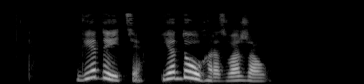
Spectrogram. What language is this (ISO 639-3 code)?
bel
